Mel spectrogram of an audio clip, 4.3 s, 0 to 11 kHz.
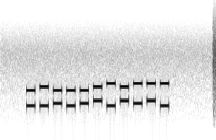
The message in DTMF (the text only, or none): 12414838693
